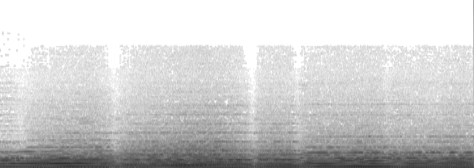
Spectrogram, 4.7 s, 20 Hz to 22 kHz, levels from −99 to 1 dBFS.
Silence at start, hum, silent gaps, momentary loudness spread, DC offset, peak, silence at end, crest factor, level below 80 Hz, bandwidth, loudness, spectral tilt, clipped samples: 0 s; none; none; 5 LU; under 0.1%; -10 dBFS; 0 s; 14 dB; -36 dBFS; 9 kHz; -23 LUFS; -8 dB/octave; under 0.1%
